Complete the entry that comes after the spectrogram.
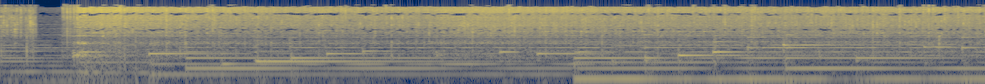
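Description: Chopped red onion and green chillies sizzling in hot oil in a stainless steel pan, over a tempering of mustard seeds, curry leaves and dried red chillies. The sizzle starts suddenly about a second in, after a short dip, and then runs on steadily.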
